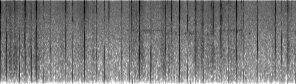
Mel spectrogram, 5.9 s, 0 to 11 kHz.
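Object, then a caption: Plastic phone keypad keys. Thumbs and fingertips press and tap the small, backlit plastic keys of a handheld slide-out mobile phone's QWERTY keyboard while typing a message. About 32 short, sharp, bright clicks arrive in an uneven typing rhythm, each dying away almost instantly over a quiet, faint hiss.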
